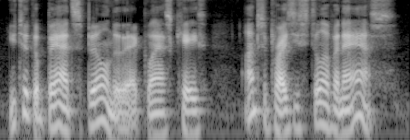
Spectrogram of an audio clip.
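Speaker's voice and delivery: teasing. Acted. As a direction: rib him good-naturedly. John jokes to Alan.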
